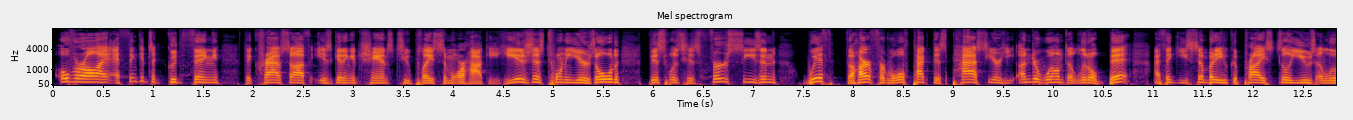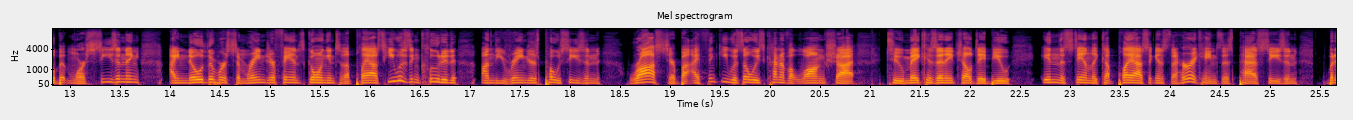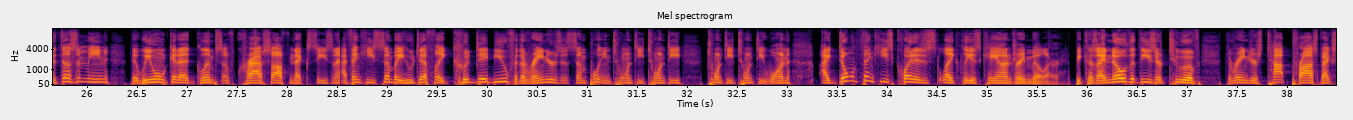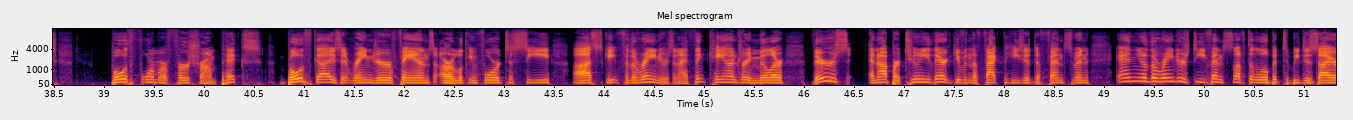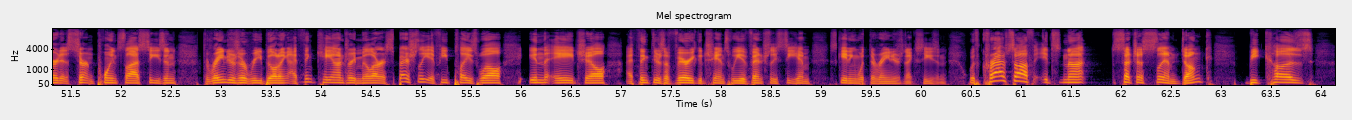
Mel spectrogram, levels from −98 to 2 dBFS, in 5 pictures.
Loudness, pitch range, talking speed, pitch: -20 LUFS, 145-185 Hz, 235 wpm, 165 Hz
